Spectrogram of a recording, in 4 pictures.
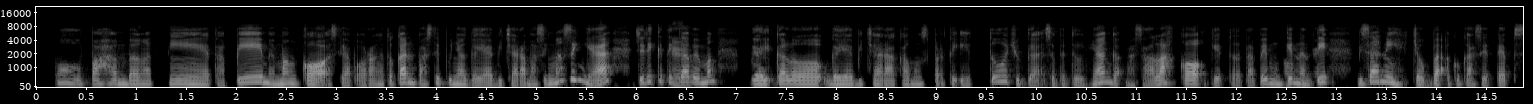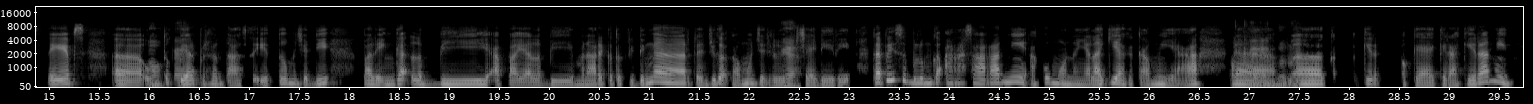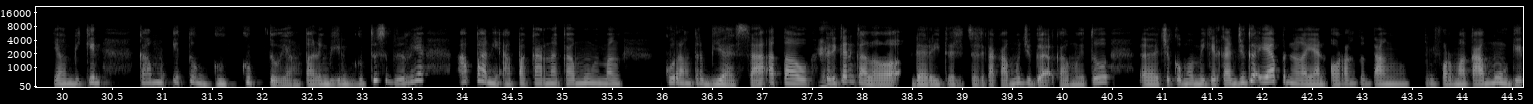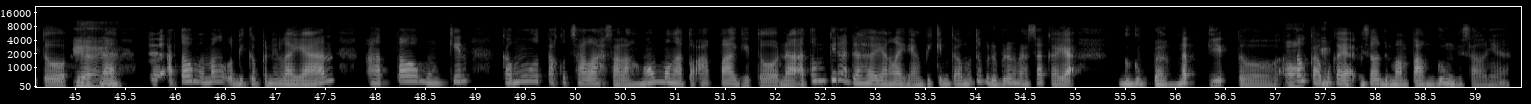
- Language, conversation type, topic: Indonesian, advice, Bagaimana cara mengatasi rasa gugup saat presentasi di depan orang lain?
- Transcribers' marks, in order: none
